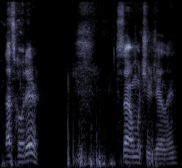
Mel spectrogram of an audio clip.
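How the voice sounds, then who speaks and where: A man's voice: fairly low pitch, moderate pace, a little hiss or hum. A man hosting a casual podcast chat, talking crudely and animatedly with frequent laughter. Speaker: podcast host.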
